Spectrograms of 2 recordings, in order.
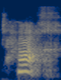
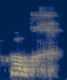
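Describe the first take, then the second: First: The vowel sounds like ah. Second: The vowel sounds like oh.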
